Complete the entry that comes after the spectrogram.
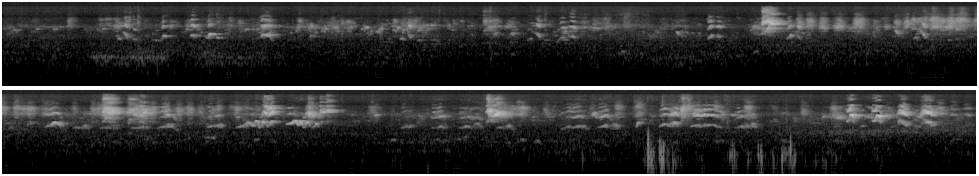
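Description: Small birds chirping faintly and repeatedly in short high calls throughout, with a few dull low thumps near the end.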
